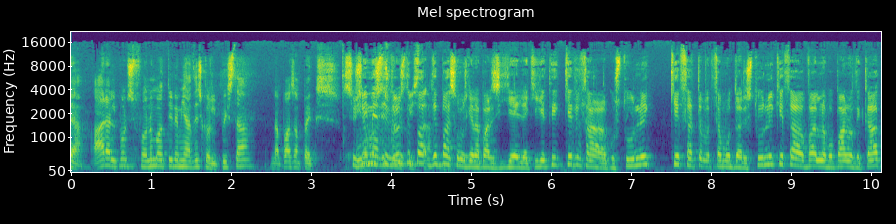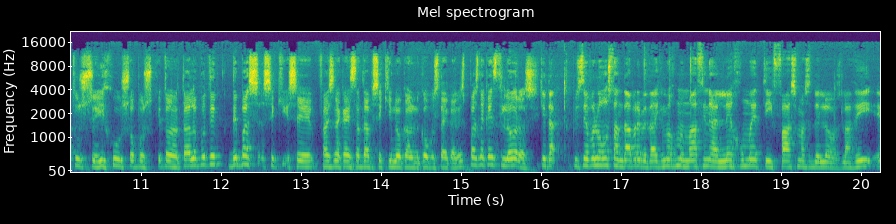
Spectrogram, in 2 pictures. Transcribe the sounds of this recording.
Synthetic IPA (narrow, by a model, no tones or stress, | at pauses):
eɐ̰ɐɾɐlipo̞nsiɱfo̞numeot̪iinemɲɐðisko̞lipist̪ɐ | nɐpɐznɐpe̞ksi̥sseusiɐmslosðeðe̞bɐso̞mozʝɐnɐpɐɾizʝeʎɐeciʝɐt̪ice̞ðeθɐːkust̪une̞ce̞θɐθɐmo̞nd̪ɐɾist̪une̞ceθɐvɐlunɐpo̞pɐno̞ðikɐt̪usixuso̞po̞scet̪o̞nɐt̪ɐlop̬o̞t̪e̞ðebɐsːesefɐsiznɐkɐnist̪ɐnd̪ɐpse̞cino̞kɐno̞nikooposθɐikɐnispɐsznɐkɐnist̪ilo̞ɾɐsi̥it̪ɐpist̪e̞vo̞lo̞ɣost̪ɐnd̪ɐpɾɐpeðɐcimue̞xume̞mɐθinɐele̞ŋxume̞t̪ifɐsimɐs̬e̞nd̪elo̞sðilɐði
